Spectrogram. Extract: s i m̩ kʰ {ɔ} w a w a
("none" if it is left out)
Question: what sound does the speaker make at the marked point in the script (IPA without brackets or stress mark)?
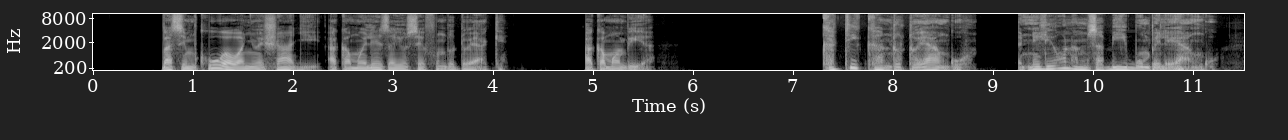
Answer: u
